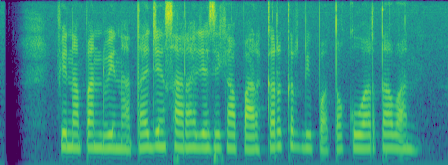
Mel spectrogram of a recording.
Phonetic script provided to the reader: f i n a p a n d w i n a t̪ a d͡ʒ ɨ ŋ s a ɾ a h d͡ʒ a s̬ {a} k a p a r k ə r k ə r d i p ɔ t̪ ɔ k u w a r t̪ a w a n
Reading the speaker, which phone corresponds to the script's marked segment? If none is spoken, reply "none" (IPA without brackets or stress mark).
i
